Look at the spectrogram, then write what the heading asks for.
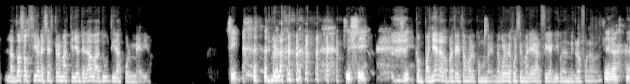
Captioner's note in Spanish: Risas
